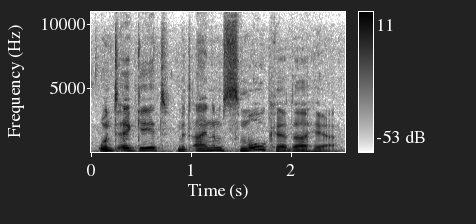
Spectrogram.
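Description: A man in his fifties giving an informal, halting monologue to camera, thinking aloud with pauses and repeats. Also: on the high side, very animated, vocal fry. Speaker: video channel host. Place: outdoors on a terrace or balcony by trees. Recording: outdoor ambient noise.

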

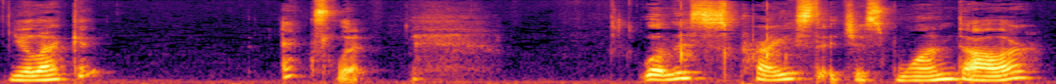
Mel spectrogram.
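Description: A woman in her thirties doing a soft-spoken ASMR shop roleplay, gently reassuring and repeating words for effect. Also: medium pitch, lively intonation, unhurried, slightly rough. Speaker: ASMR performer playing a shop assistant. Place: small room indoors.

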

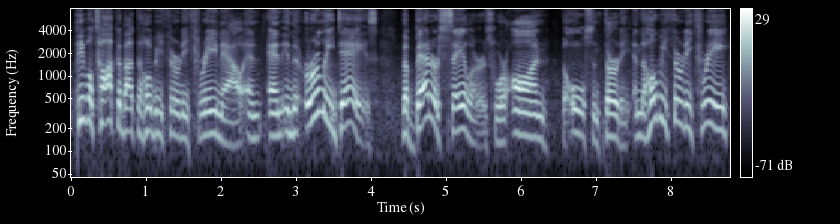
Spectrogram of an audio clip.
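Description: A middle-aged American man giving a casual, unscripted boat tour in a plain-spoken, folksy, explanatory way, like a veteran sailor. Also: on the high side.

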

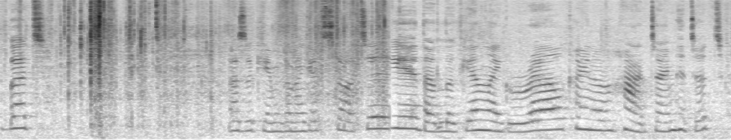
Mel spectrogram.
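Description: A woman's voice: high voice, fairly even intonation, takes it slowly. A woman in her twenties with a Trinidadian accent, casually narrating a home cooking vlog as she works. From Trinidad and Tobago. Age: 20s. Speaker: vlogger. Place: home kitchen, indoors. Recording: noisy kitchen, distant microphone.

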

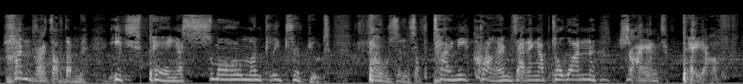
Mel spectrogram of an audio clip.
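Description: A man playing a cackling, cowardly ratlike crime lord with a shrill, gravelly voice in a radio drama. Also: lively intonation, measured pace, few pauses, a crowd in the background, heavily acted. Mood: gloating, defiant. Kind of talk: 1930s-style radio drama acting.

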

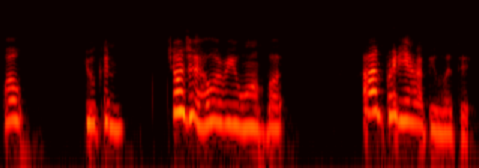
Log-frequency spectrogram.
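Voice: high-pitched, sing-song, normal speed, creaky, a bit bright, no room sound. An amateur video creator chatting casually and apologetically to a camera close up in a small bedroom, rambling and self-conscious. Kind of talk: casual chat to camera introducing a homemade puppet show. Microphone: camera on the bed, close up.

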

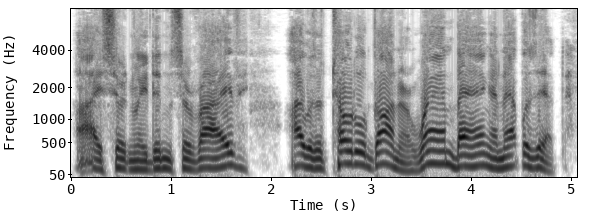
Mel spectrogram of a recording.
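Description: A brash, vain space rogue from a comic sci-fi story, performed by a man. He talks in swaggering hip slang, with lively swings in pitch and a close, dry sound. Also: normal speed, no echo, lightly acted. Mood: dazed, excitable. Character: brash, vain, cocksure male space adventurer.

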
